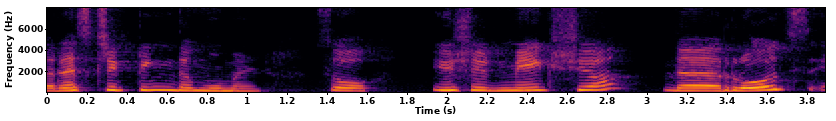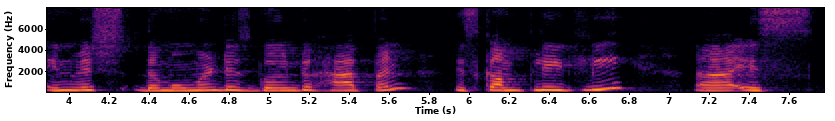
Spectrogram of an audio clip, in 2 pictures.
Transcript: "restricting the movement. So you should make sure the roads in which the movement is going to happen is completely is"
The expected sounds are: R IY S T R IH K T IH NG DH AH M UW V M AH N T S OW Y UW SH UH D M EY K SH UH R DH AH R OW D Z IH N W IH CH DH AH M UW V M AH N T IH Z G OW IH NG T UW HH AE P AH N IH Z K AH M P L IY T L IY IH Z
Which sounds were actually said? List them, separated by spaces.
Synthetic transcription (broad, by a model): R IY S T R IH K T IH NG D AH M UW M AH N T S OW Y UW SH UH D M EY K SH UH R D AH R OW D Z IH N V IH CH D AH M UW M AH N T IH Z G OW IH NG T UW HH AE P AH N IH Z K AH M P L IY T L IY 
